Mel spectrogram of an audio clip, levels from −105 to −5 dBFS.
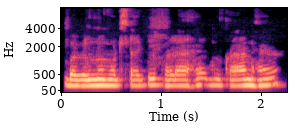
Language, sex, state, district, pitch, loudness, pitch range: Hindi, male, Bihar, Purnia, 165 Hz, -19 LUFS, 160-170 Hz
